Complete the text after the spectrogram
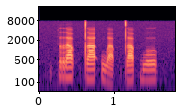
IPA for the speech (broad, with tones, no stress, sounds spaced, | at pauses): p r a˥˩ p̚ t a˦˥ ʔ w a˨˩ p̚ t a˦˥ p̚ w o˥˩ k̚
